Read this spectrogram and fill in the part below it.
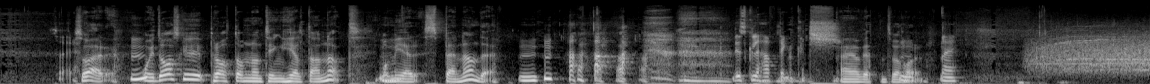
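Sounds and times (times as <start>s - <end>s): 
speech: 0.6s - 10.0s
laughter: 5.2s - 6.9s
applause sound effect: 10.2s - 11.4s.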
